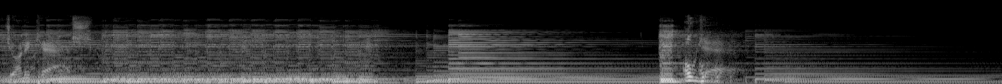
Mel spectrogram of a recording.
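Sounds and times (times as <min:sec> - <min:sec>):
acoustic guitar chord ringing: 0:00.2 - 0:09.8.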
